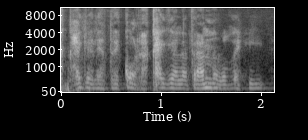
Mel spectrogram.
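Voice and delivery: urgent gossip. Retold or imitated. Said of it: "Y me dice en la puerta".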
